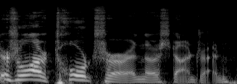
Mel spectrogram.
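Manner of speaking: attempted Scottish accent, pushed hard. Trying harder after suggesting doing a Connery: Sean Connery impression. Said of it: "If we're doing a Connery".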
